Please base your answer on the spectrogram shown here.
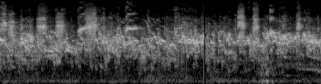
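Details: Budgerigar breeding pairs in full chatter, a thick mix of shrill chirps, squawks and quick warbles, with a short dip in loudness midway.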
